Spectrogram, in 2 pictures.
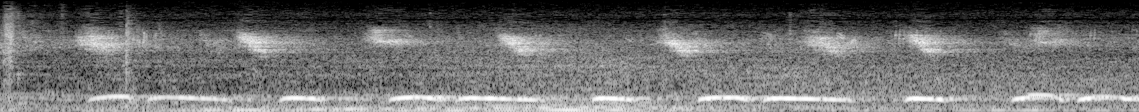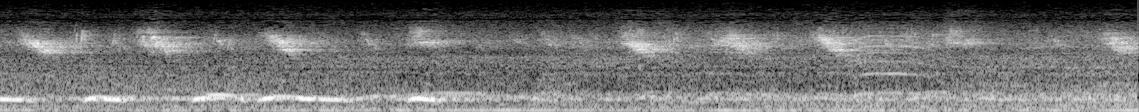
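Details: A dove sings a soft, low hooting coo, repeated roughly every second in a steady series, while another bird adds brief high chirps throughout over light background noise.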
